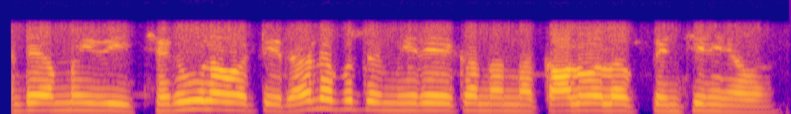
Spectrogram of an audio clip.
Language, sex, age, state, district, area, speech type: Telugu, male, 30-45, Telangana, Hyderabad, urban, conversation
